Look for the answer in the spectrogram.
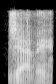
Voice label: "llave", espanhol; palavra do dia

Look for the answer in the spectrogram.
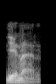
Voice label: "llenar", espanhol; palavra do dia

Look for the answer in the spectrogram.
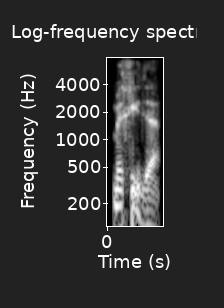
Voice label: "mejilla", espanhol; palavra do dia

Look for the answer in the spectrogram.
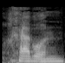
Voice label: "jabon", espanhol; palavra do dia

